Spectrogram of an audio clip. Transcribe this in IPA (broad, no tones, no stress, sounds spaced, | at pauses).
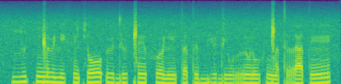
ʎ ɵ c ŋ͡ǁ ʉ lʲ e x ẽ c ɾ o ʔ ʉ d ʉ ǁ ẽ f ɵ lʲ ẽ t ɐ t ɨ bʲ ʉ d i w r ũ ɾ u x ŋ͡ǁ ɐ t r a t ẽ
